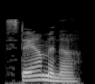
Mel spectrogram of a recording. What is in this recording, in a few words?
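"stamina", English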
